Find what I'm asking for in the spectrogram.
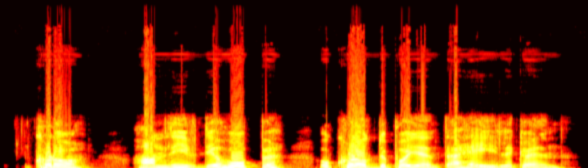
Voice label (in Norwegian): "kLå", Numedalsmål; Han livde i håpe o kLådde på jenta heile kvæll'n.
